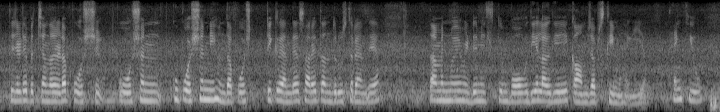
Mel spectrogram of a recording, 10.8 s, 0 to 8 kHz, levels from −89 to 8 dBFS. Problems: background sounds at intervals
